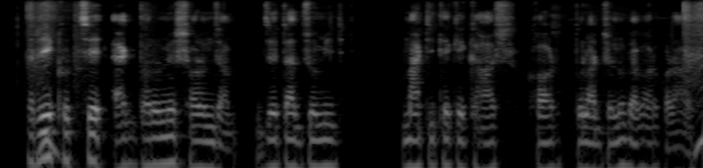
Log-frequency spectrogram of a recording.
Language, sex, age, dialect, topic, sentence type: Bengali, male, 31-35, Northern/Varendri, agriculture, statement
